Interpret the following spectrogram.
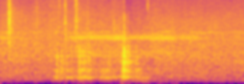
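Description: Multimeter test probes being handled and set on the metal terminals of a motor run capacitor: a light click just after the start, then a few small taps and scrapes, the loudest a little past the middle, over a steady low hiss.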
